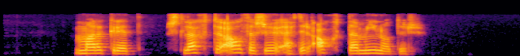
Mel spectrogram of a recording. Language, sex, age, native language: Icelandic, female, 20-29, Icelandic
